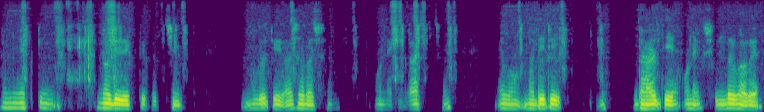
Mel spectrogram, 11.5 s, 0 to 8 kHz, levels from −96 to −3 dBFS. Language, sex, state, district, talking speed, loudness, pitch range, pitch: Bengali, male, West Bengal, Malda, 95 wpm, -18 LUFS, 110-120 Hz, 110 Hz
